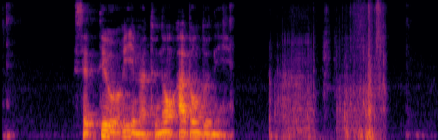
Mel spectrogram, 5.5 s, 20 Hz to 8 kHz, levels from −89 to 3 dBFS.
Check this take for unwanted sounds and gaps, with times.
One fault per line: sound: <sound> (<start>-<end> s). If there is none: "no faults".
sound: squeak (3.4-4.9 s)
